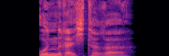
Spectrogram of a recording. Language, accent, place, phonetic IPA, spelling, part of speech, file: German, Germany, Berlin, [ˈʊnˌʁɛçtəʁə], unrechtere, adjective, De-unrechtere.ogg
- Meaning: inflection of unrecht: 1. strong/mixed nominative/accusative feminine singular comparative degree 2. strong nominative/accusative plural comparative degree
